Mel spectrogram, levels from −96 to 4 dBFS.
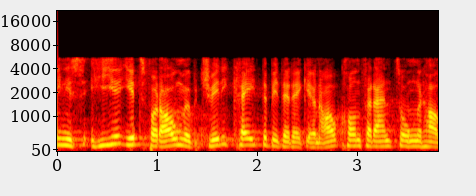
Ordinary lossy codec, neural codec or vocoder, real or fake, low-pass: none; vocoder, 22.05 kHz, 80 mel bands, WaveNeXt; fake; 5.4 kHz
